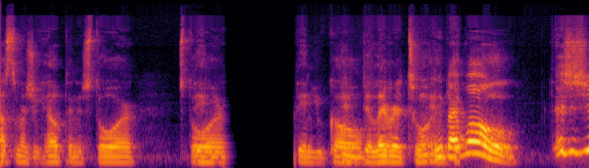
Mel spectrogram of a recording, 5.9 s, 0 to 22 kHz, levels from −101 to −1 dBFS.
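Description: Speech, with three overlapping faults. From 1.80 to 4.59 s there is a doubled audio track: a second, equally loud copy trails about a second behind, likely from a second capture path or an edit holding two copies. Unlike a room echo, it has no decay or reverberant colour, and it starts and stops abruptly. From 2.23 to 2.97 s comes a long network dropout, likely a burst of lost packets. A fading buzz fills 718 ms, with 610 ms of silence, and the speech resumes 600 ms further on. A plain mute would not fade, and a clean edit would leave no fill. From 3.05 to 3.93 s the jitter buffer speed-up trims roughly a tenth of a second of pitch periods, so the speech runs at 109% and sounds hurried. The pitch stays the same, unlike resampling, which would raise it.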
